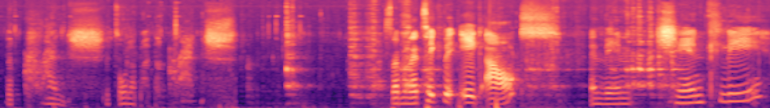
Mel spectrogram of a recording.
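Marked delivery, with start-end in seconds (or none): 0.1-2.4 soft reverent whisper; hushed delight over the crunch. Real, not acted. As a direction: savour it like a foodie secret. Savouring burnt egg while cooking.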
